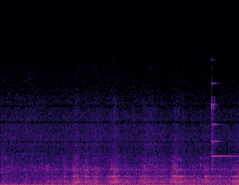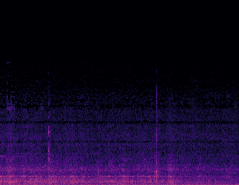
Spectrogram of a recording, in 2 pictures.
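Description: A motor hums with a rising and falling whine.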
